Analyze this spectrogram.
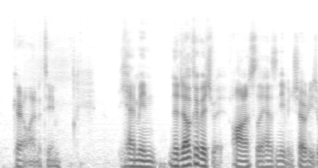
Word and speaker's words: Nedeljkovic: Their third stringer, Nedeljkovic. I can't say his name for some reason. It's just like Djokovic.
